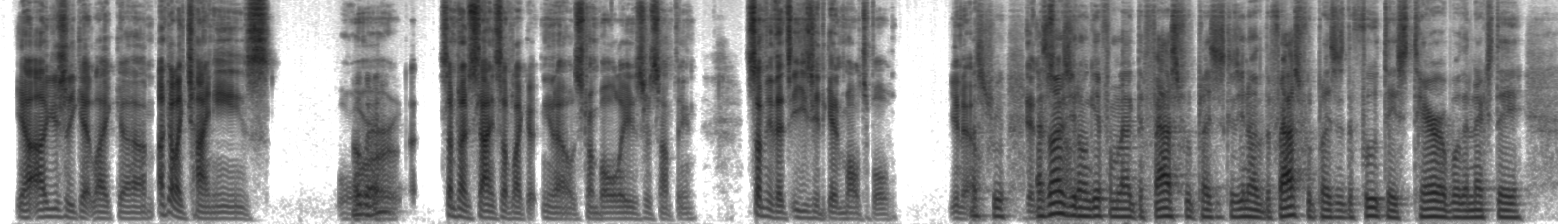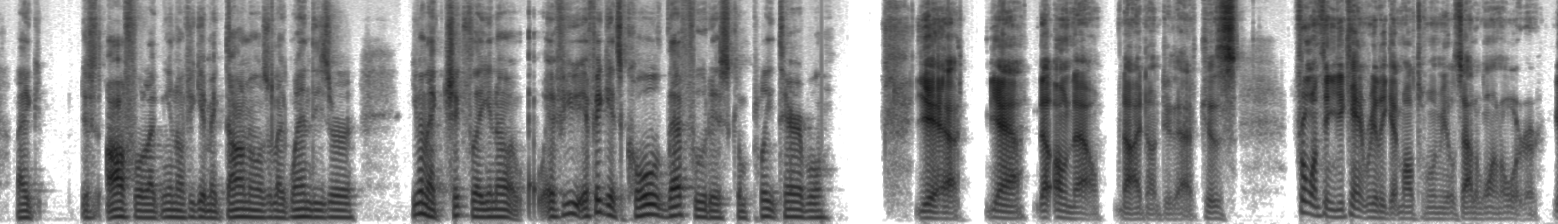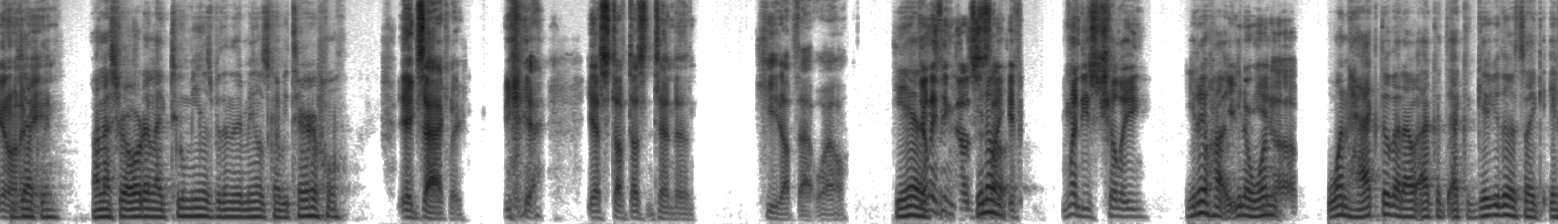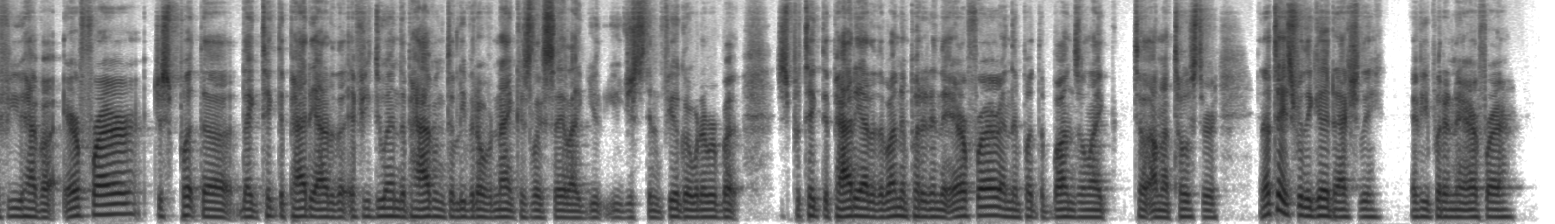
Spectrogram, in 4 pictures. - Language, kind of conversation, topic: English, unstructured, What tickets or subscriptions feel worth paying for when you want to have fun?
- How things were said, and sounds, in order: other background noise; laughing while speaking: "terrible"; laughing while speaking: "yeah"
